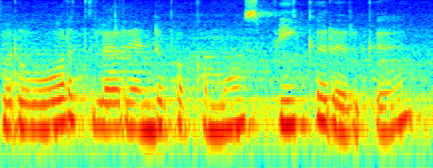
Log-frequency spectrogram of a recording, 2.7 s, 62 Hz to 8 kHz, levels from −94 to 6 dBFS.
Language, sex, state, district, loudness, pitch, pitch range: Tamil, female, Tamil Nadu, Chennai, -13 LUFS, 210 Hz, 200-225 Hz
